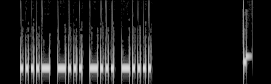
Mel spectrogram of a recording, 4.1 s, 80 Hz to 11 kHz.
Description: Morse code, heard as a keyed tone, about 30 wpm, 700 Hz. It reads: 4BB6
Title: All Cut Numbers - 4-Digit 30wpm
